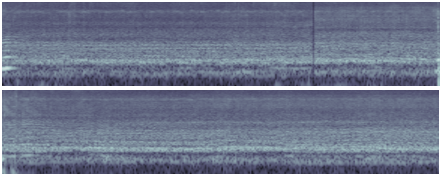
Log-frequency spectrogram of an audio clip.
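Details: A honey bee swarm pouring out of its hive gives an even, sustained drone of many wings, with a single sharp click near the middle and an otherwise unchanging hum.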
